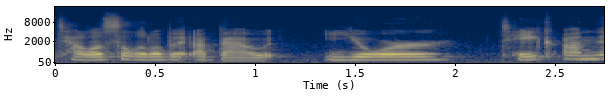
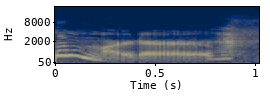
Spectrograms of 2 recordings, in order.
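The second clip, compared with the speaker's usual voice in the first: martyr said in a Californian-style American accent; 3 semitones lower than usual. Showing how to say a word from a list: American accent. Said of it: "Say it like an American".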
